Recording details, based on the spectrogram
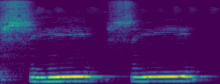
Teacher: बड़ी वाली शीन जो है वो जबान के बीच और ऊपर के तालु से अदा होती है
